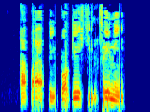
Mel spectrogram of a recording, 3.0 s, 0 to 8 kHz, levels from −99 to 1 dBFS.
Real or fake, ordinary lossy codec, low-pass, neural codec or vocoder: real; MP3, 32 kbps; 7.2 kHz; none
